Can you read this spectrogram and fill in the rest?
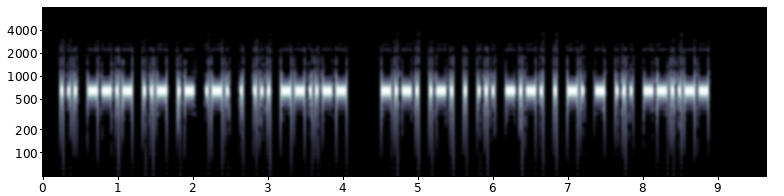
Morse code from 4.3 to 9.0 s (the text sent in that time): CRESCENTS,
